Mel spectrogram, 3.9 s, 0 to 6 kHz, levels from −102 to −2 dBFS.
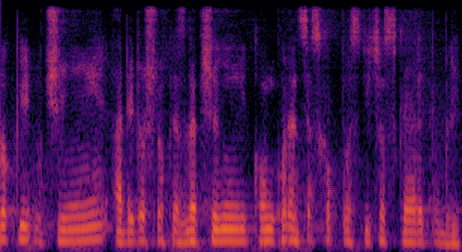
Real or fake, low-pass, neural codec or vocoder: fake; 5.4 kHz; codec, 44.1 kHz, 2.6 kbps, DAC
